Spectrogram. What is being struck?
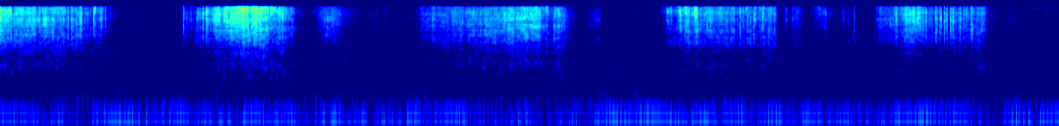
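Woven plastic mesh bag.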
